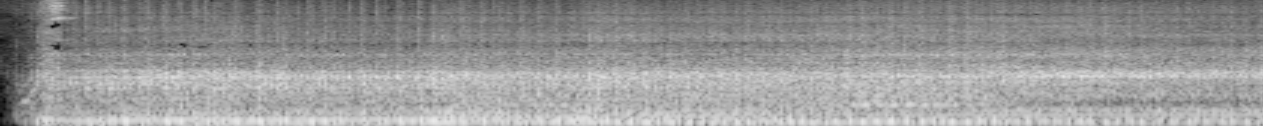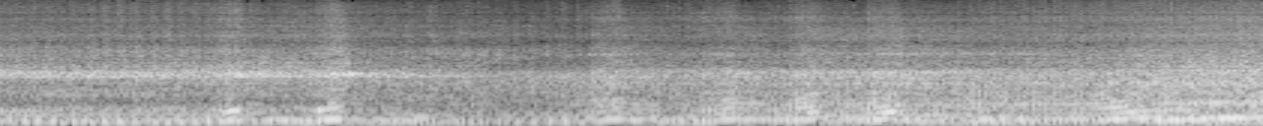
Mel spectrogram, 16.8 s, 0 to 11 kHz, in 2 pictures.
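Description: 2003 Arctic Cat Firecat F5 snowmobile's two-stroke twin engine catching abruptly and idling steadily, then, from about ten seconds in, blipped with a series of short throttle revs that rise and fall in pitch.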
